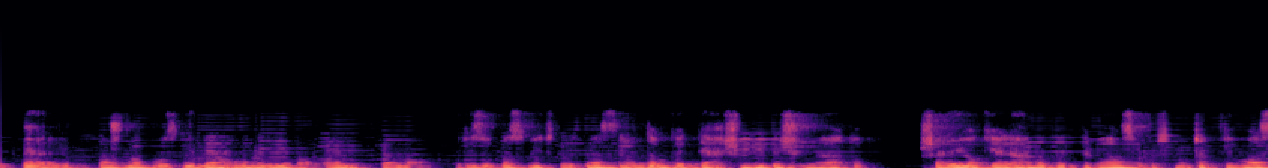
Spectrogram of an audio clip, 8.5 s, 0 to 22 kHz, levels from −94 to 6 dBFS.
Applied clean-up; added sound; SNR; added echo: neural mask model DeepFilterNet 3.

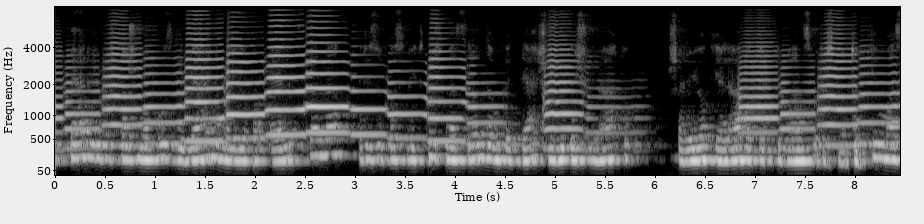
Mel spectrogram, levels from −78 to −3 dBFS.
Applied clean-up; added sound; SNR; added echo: none; Trumpet; 2 dB; reverberation time 0.7 s.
